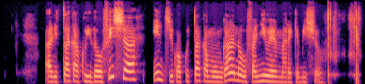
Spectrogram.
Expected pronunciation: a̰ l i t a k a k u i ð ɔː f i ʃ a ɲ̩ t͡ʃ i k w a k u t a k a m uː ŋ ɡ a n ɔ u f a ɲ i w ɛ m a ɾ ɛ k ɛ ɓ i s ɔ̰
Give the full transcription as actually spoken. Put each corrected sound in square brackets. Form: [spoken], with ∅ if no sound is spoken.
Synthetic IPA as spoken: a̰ l i t a k a k u i ð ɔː f i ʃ a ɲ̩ t͡ʃ i k w a k u t a k a m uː ŋ ɡ a n ɔ u f a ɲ i w ɛ m a ɾ ɛ k ɛ ɓ i [ʃ] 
